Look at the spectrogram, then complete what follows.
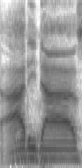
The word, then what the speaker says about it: Adidas: She has the Adidas on, has the 80s aesthetics, which I know all of us love.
